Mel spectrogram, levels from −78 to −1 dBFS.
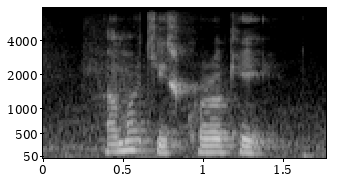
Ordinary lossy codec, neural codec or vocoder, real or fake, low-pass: none; codec, 44.1 kHz, 7.8 kbps, DAC; fake; 7.2 kHz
